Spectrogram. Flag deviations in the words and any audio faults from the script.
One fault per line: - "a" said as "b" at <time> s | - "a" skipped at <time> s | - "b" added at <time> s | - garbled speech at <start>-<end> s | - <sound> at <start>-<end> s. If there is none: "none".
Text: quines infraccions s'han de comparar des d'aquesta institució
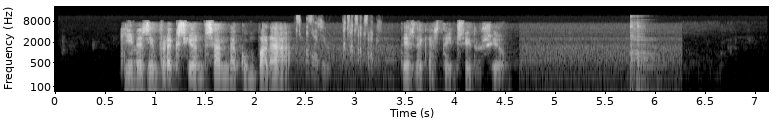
- chirp at 2.4-3.3 s
- thud at 5.8-6.1 s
